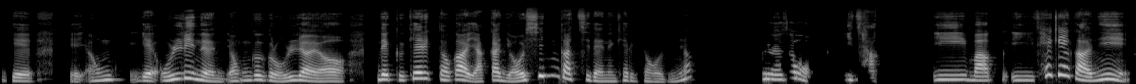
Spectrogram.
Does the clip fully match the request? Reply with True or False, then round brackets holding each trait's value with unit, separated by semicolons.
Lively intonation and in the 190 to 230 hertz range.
True (5.8 semitones; 195 Hz)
